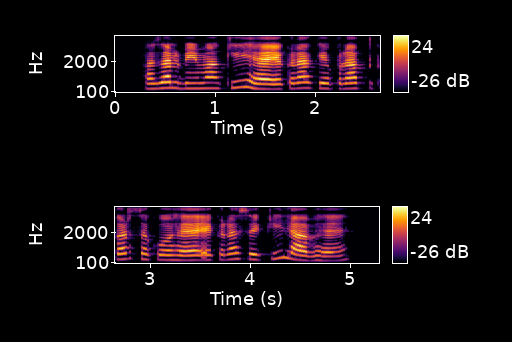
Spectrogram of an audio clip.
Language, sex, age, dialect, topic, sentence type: Magahi, female, 46-50, Southern, agriculture, question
